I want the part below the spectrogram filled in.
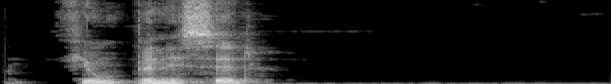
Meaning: indefinite plural of fjompenisse
- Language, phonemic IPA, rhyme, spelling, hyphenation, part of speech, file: Norwegian Bokmål, /ˈfjʊmpənɪsːər/, -ər, fjompenisser, fjom‧pe‧nis‧ser, noun, Nb-fjompenisser.ogg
